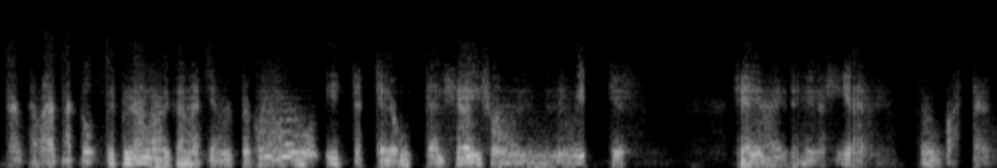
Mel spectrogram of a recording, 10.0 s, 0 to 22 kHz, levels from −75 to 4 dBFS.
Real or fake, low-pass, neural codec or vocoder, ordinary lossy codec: fake; 14.4 kHz; codec, 44.1 kHz, 0.9 kbps, DAC; none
